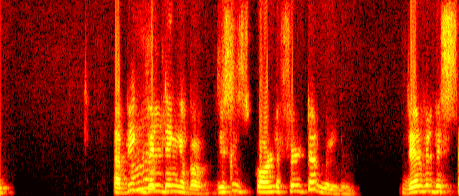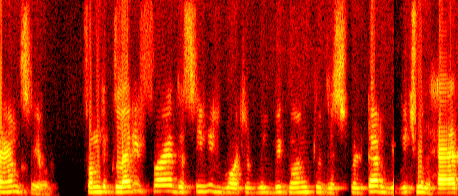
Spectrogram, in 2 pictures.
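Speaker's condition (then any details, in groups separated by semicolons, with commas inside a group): No condition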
